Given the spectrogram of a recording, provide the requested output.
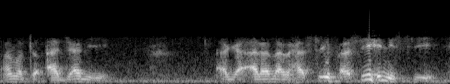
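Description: A male teacher giving a classroom lecture. He reads lines of a text aloud slowly, then explains them and quizzes his students. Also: medium pitch, animated, a little hiss or hum. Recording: tinny lo-fi phone-like sound.

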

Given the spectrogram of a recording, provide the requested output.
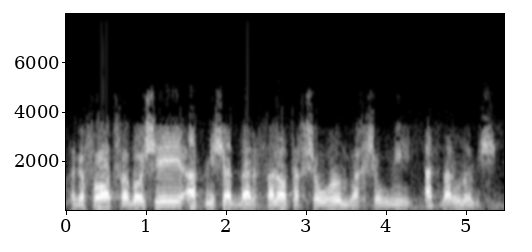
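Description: A man's voice: mid-range voice, steady tone. A man teaching Arabic grammar in a classroom lesson. He explains step by step and repeats words in drills. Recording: tinny phone-like radio recording.

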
